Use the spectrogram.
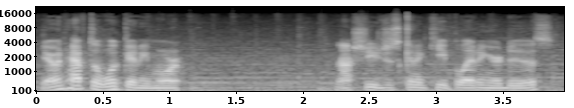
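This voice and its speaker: A man's voice: mid-range voice, quick pace, bright, forceful tone, soft background music. A man streaming a game, chatting casually. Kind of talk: casual livestream chat while gaming.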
